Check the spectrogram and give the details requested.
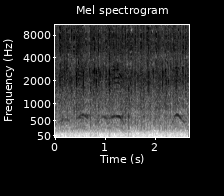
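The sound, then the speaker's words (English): A crowd bursts into steady, dense applause, many hands clapping together, with a few faint voices rising over the sustained clatter. “Come on, somebody clap if you're willing to start being a producer.”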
